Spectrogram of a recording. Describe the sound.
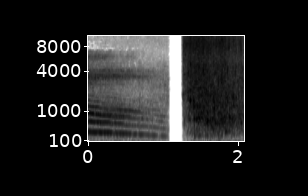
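Paint splashing while roses are painted red: a short, dense, wet burst that follows a sung voice and a moment of silence.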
